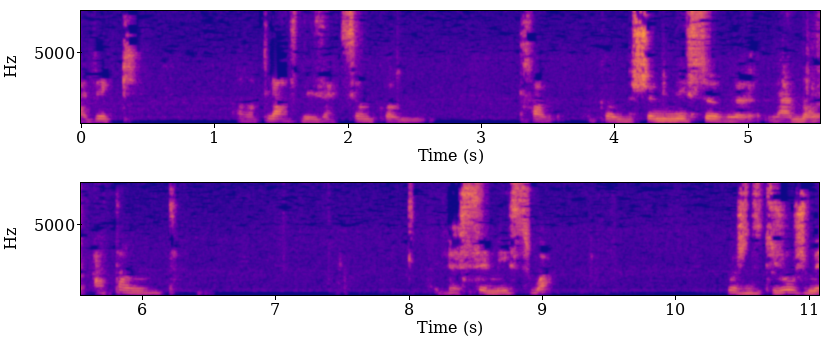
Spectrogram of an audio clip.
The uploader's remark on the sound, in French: Désolée pour les nombreux bruits de bouche… vive les Airpods!!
